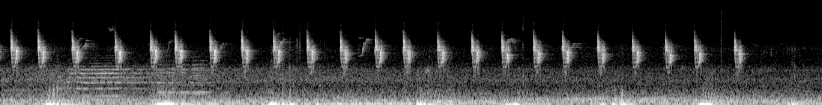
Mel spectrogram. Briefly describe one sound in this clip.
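A small bird chirps in quick, evenly repeated notes nearby.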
